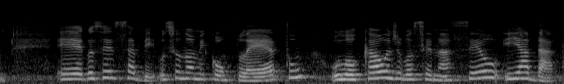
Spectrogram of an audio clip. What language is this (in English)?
Portuguese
